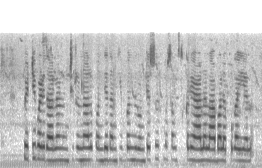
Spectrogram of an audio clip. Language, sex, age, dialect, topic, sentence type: Telugu, female, 56-60, Southern, banking, statement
